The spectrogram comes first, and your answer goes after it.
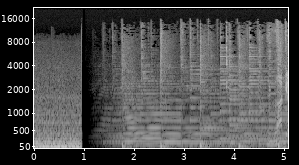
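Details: A brief low rumble like a passing vehicle cuts to silence, then music with a steady pulse and sustained tones. No animal sound can be picked out.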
